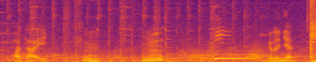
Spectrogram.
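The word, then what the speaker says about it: pad thai: Yan yung dating iniisip natin pad thie. Apparently it's pronounced as patay.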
